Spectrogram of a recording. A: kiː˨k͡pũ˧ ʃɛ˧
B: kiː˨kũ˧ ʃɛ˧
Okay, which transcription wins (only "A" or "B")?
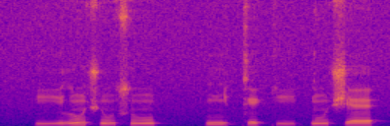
A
